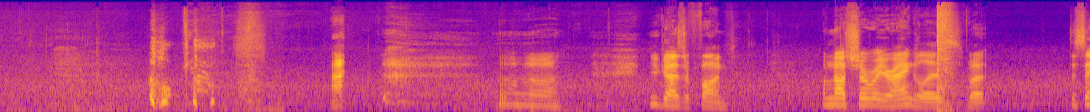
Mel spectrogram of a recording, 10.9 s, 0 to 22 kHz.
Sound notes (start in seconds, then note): 1.5 coughing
